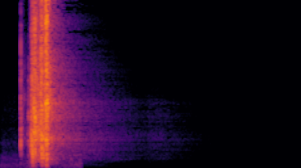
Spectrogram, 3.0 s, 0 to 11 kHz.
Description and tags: Rem870 Slide Forward 2
A Remington 870's pump being driven forward.
Shotgun, Gun, Shotgun-pump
